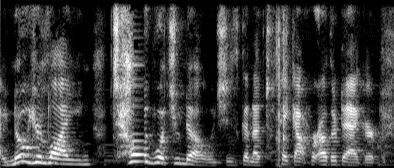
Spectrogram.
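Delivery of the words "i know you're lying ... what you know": most intimidating, menacing voice. Voicing a character threatening a liar with daggers: most intimidating voice. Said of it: "I guess I should change my voice".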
